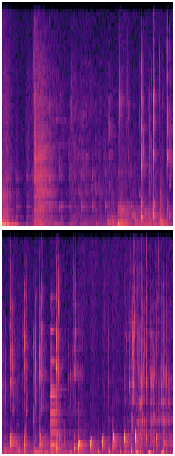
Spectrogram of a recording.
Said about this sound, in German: Es schäumt auch so schön im Glas.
